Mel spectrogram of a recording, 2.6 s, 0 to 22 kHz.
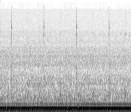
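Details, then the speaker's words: Ferrari 355, long-owned, that made substantial noises after high-speed runway passes: smooth, even idle with steady low note and no misses, knocks or ticks; sounds totally normal at idle. "It sounds totally normal. >> Yeah, >> it's not even missing."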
